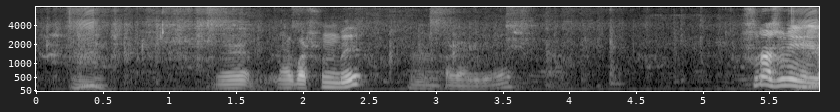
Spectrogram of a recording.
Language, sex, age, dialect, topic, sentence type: Bengali, female, 25-30, Rajbangshi, agriculture, question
